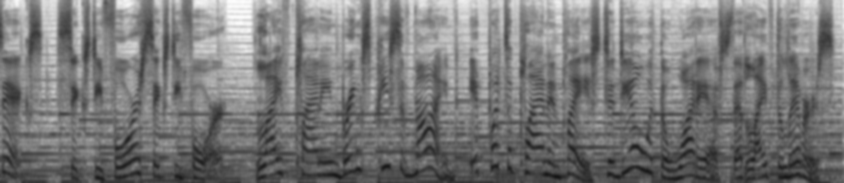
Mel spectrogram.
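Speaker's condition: No condition

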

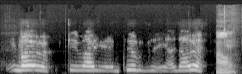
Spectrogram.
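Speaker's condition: Cerebral palsy, mild

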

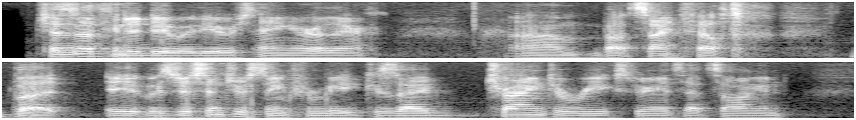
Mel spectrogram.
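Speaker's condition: No condition

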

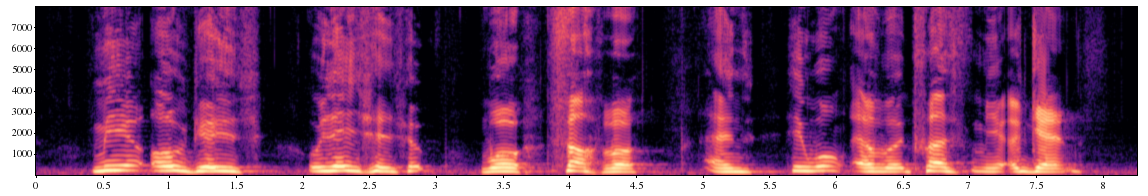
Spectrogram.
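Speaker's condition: Cerebral palsy; motor deficits

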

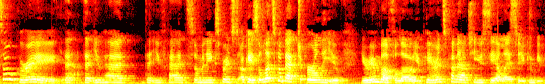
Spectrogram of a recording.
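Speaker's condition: No condition

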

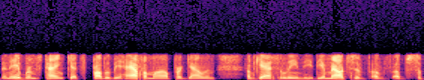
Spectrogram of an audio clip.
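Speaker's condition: No condition

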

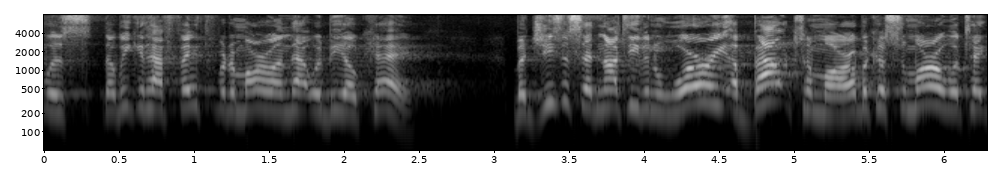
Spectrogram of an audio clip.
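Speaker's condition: No condition

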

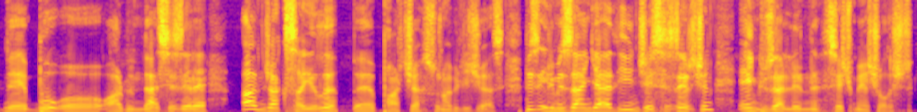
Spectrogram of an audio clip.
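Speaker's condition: No condition

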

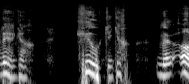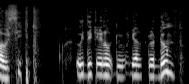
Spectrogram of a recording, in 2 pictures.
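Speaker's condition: Cerebral palsy; legs move involuntarily

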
